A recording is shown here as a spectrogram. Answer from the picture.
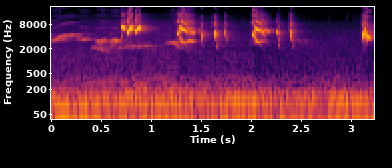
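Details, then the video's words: Orange-headed thrush singing strongly as a lure for replies from other birds: a level whistle followed by quick, bright, warbled and clipped notes in close succession, above loud low-frequency hum. "Putar Kicauan ANIS MERAH Gacor Ini dijamin Pasti Ikut Nyaut"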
